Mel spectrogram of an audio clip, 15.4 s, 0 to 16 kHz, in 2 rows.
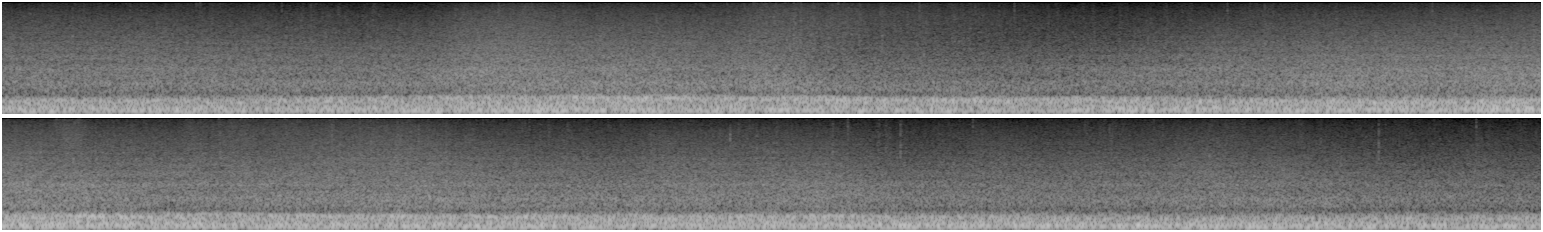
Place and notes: Troon, Camborne, Cornwall, UK - Howling Wind
Very windy day, the sound is the wind passing over electrical wires and through the hedgerows. Recorded with DPA4060 microphones and a Tascam DR100.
